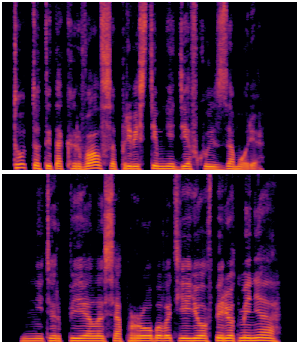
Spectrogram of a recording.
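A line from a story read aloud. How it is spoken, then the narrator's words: Growling. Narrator (Russian): Голос превратился в рычание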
